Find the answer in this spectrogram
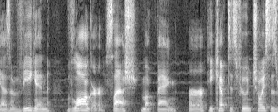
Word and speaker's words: mukbang: of the genre called mukbangs, or mukbangs. It's spelled B-A-N-G. So I'm going to say mukbang, because that's how it's phonetically spelled, and that should be the correct way.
